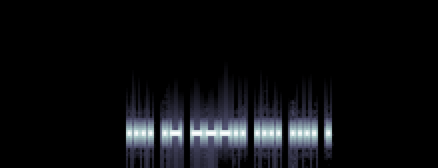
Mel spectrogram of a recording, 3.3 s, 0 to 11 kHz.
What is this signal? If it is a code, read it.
Morse code, heard as a keyed tone, about 46 wpm, 700 Hz. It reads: HA8HHE
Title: DXCC-100 Call Signs - 6 Characters - Repeated 2x - 45wpm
